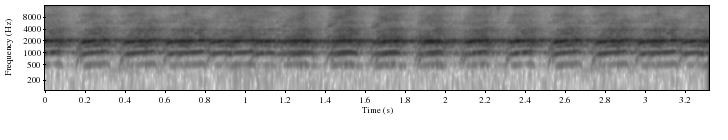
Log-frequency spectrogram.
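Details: Displaying male greater birds-of-paradise, dancing with females nearby, give loud, nasal, laughing notes in a fast, steady run of about two a second, the harsh chatter continuing without pause.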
